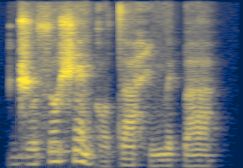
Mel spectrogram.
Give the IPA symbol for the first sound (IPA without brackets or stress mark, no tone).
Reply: d͡ʒ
